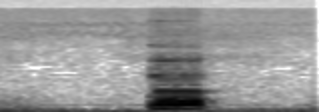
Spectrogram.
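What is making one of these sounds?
A short musical jingle plays.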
